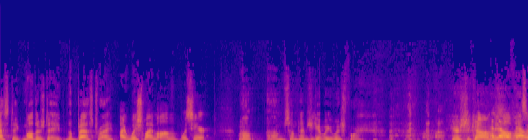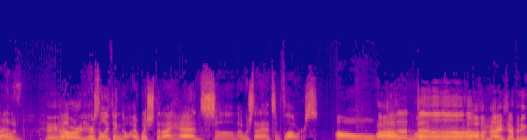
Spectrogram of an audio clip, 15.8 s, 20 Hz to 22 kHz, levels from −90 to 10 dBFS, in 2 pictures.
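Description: Three spots show short concealed packet loss, at 2.37 to 2.41 s, 5.87 to 5.91 s and 9.99 to 10.05 s. About 20, 20 and 40 ms of audio arrived too late. The decoder extended the preceding sound to fill each gap, leaving a brief smear or wobble.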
